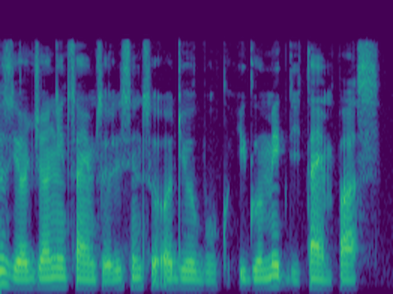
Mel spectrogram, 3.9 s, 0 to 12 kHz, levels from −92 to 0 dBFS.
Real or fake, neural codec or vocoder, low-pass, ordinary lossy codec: real; none; 7.2 kHz; none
